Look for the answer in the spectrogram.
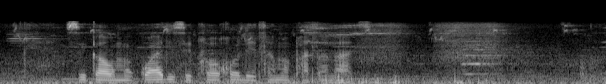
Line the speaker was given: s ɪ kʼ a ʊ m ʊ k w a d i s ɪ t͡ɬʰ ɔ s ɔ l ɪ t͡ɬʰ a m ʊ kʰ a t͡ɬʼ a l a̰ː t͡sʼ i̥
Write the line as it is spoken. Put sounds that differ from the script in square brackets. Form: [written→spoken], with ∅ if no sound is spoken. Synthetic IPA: s ɪ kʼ a ʊ m ʊ k w a d i s ɪ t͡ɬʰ ɔ [s→χ] ɔ l ɪ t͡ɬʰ a m ʊ [kʰ→pʰ] a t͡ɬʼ a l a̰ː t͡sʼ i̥

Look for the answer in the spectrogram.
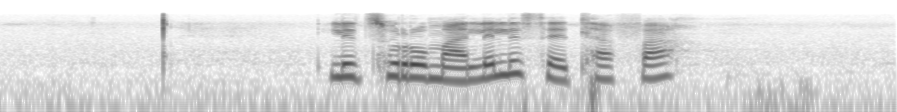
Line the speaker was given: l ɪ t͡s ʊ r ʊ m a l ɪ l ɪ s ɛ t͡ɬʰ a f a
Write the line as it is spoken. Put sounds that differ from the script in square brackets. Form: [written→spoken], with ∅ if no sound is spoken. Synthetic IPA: l ɪ [t͡s→t͡sʰ] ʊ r ʊ m a l ɪ l ɪ s ɛ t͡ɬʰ a f a

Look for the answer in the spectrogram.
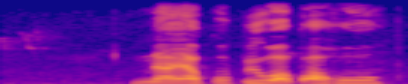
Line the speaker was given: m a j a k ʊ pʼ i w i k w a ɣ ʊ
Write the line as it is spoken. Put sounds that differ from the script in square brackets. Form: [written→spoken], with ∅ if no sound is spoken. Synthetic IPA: [m→n] a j a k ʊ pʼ i w [i→a] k w a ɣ ʊ

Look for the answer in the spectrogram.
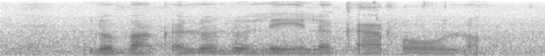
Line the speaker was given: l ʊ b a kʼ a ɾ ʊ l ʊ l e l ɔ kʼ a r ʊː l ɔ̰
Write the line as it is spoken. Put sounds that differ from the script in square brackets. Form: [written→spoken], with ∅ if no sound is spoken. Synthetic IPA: l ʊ b a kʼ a [ɾ→l] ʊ l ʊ l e l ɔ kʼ a r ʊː l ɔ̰

